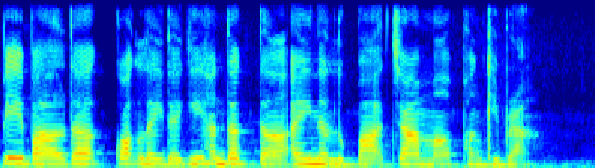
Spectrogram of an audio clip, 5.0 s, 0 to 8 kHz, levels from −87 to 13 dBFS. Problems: constant background noise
